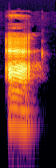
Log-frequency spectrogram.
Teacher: For A, open your mouth wide and say A. This vowel has the biggest mouth shape in Korean vowel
